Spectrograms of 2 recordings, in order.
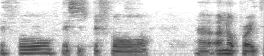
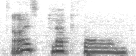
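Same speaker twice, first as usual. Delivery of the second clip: funny voice; 10 semitones higher, much slower than usual. Pretend. Odd slow high voice.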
